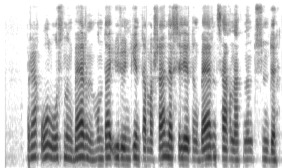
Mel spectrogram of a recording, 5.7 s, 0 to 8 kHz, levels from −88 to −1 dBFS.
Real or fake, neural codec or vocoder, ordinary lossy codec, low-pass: real; none; none; 7.2 kHz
